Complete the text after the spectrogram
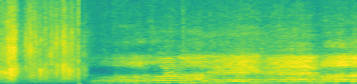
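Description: A male choir sings slowly together in harmony, in a reverberant room.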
